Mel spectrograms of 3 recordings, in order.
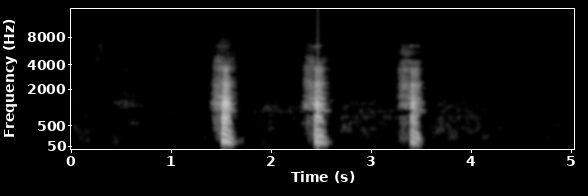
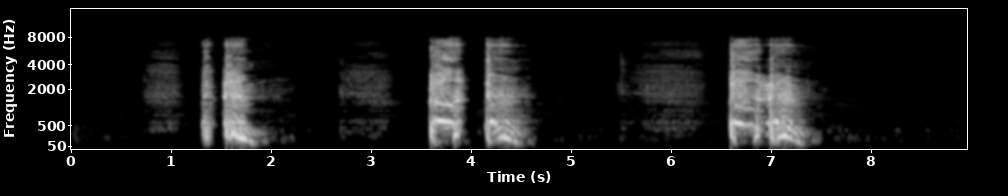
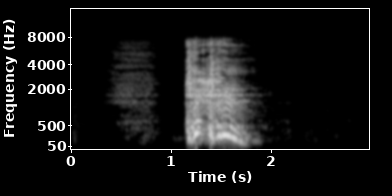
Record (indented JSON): {
  "exhalation_length": "5.0 s",
  "exhalation_amplitude": 26181,
  "exhalation_signal_mean_std_ratio": 0.18,
  "three_cough_length": "9.0 s",
  "three_cough_amplitude": 29412,
  "three_cough_signal_mean_std_ratio": 0.35,
  "cough_length": "3.0 s",
  "cough_amplitude": 28545,
  "cough_signal_mean_std_ratio": 0.36,
  "survey_phase": "beta (2021-08-13 to 2022-03-07)",
  "age": "18-44",
  "gender": "Male",
  "wearing_mask": "No",
  "symptom_none": true,
  "smoker_status": "Ex-smoker",
  "respiratory_condition_asthma": false,
  "respiratory_condition_other": false,
  "recruitment_source": "Test and Trace",
  "submission_delay": "1 day",
  "covid_test_result": "Negative",
  "covid_test_method": "RT-qPCR"
}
